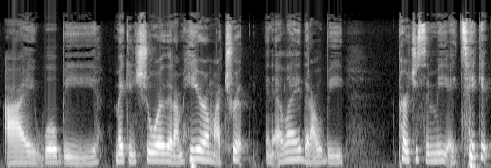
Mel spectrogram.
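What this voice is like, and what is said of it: Raspy, just-woke-up voice. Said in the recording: “I know I sound a little raspy. I just got up.”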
